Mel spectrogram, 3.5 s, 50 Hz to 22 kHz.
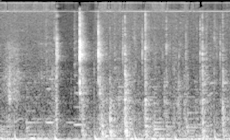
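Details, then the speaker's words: Mountain bike (Rockrider e-ST 900) rear derailleur, after straightening hanger and reconnecting cable: steady rhythmic ticking while cranking as jockey wheel isn't aligned with cog; fixed by adjusting cable tension with shifter barrel screw. "Je fais le premier essai et on peut se rendre compte au bruit que le galet du dérailleur n'est pas en face."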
